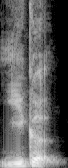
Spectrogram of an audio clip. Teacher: Now, before a fourth tone, just like with bu, yi becomes a second tone.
